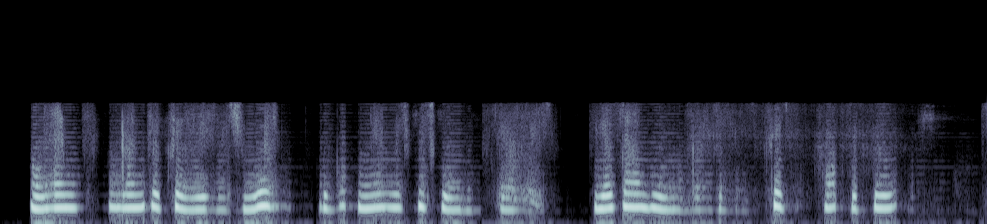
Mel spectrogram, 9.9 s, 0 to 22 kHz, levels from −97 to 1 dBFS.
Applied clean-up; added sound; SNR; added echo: neural separator model SepFormer WHAMR!.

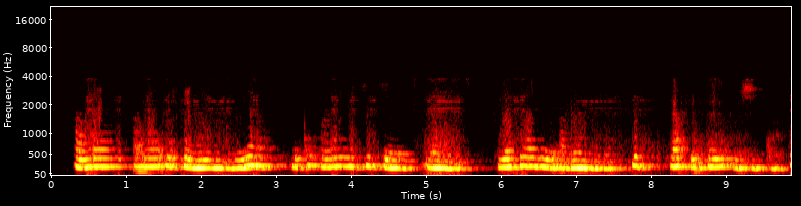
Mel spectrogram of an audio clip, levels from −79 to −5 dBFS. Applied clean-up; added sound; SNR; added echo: neural separator model SepFormer DNS4.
